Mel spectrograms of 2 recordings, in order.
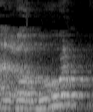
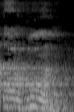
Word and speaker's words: عربون: وهذه الكلمة لها عدة لغات في كلام العرب، يعني يقال العربان ويقال أيضا العربون، وهذه الكلمة المشهورة عندها بيع العربون يعني بضم الباء بعدها واو مدية، بعدها واو مدية. وقد تنطق هذه الكلمة أيضا بالهمس بدل العين، بالهمس بدل العين، يقال أربون، أربون يعني بدل عربون يعني تستبدل العين همزة، يعني يقال أربون وأربان، ويقال أيضا عربون، عربون يعني بفتح العين والراء معا، بفتح العين والراء معا عربون.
